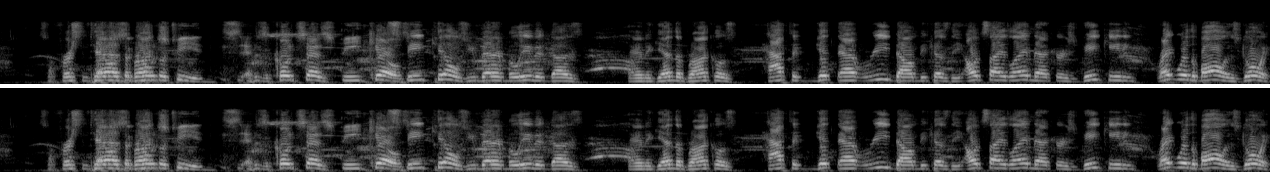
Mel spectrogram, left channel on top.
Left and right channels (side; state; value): both; identical; correlation 1.00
